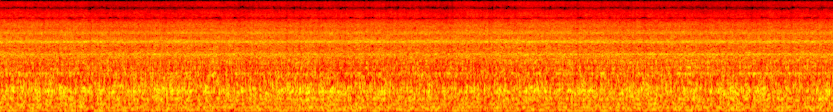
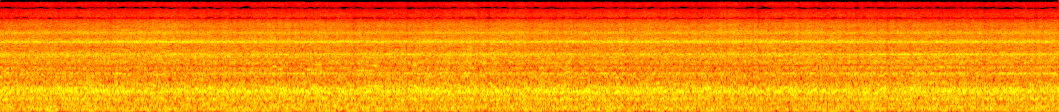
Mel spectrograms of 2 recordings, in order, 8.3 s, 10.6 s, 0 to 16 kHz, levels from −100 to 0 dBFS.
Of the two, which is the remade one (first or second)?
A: first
